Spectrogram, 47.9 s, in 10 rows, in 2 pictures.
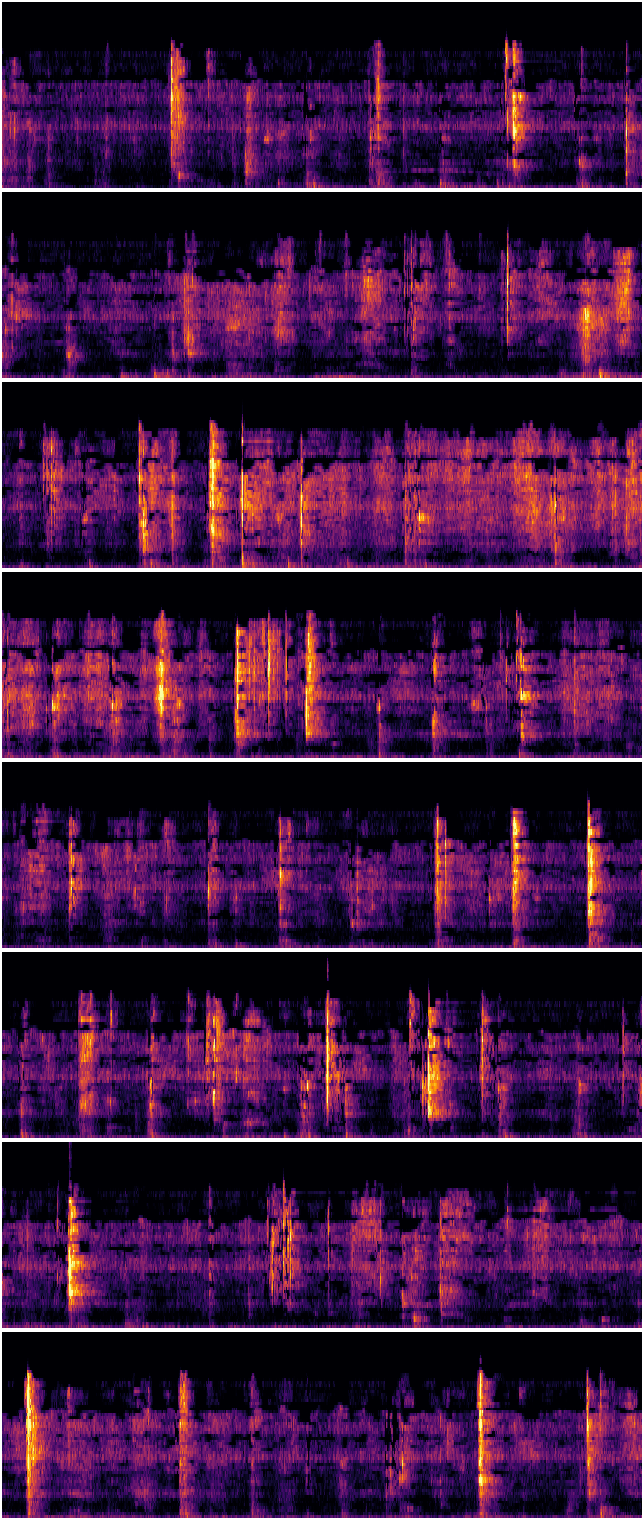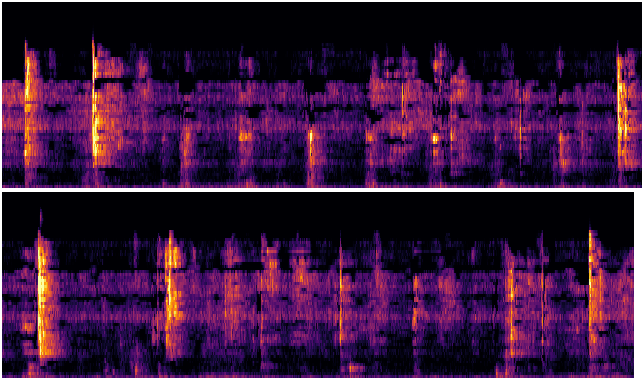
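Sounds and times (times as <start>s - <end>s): crunching and chewing pastry: 0.0s - 47.9s
low hum: 0.0s - 47.9s.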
